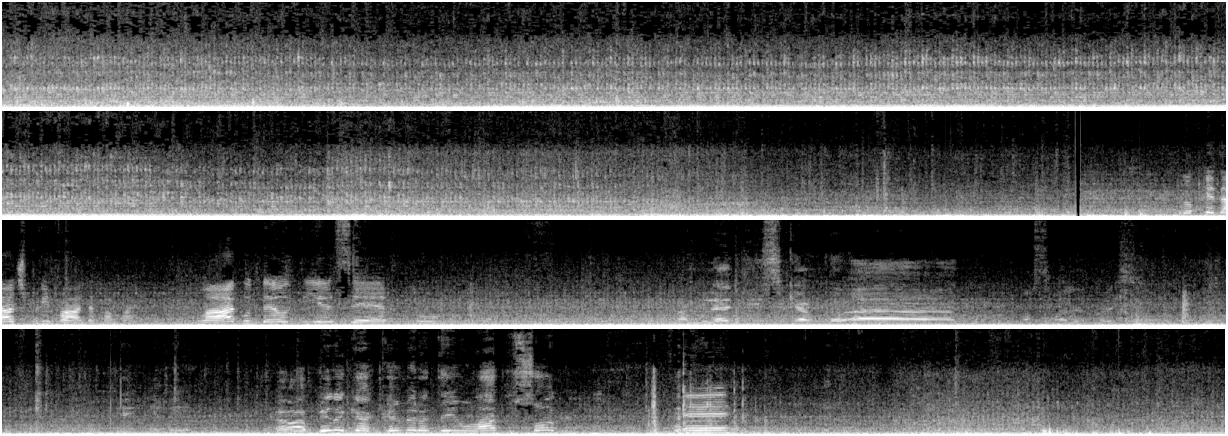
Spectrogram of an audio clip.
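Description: Motorhome built on an Agrale truck chassis, heard from inside the cab while driving: a steady low engine and road rumble. For the first ten seconds or so a steady whine of several tones runs over it, then fades out.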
